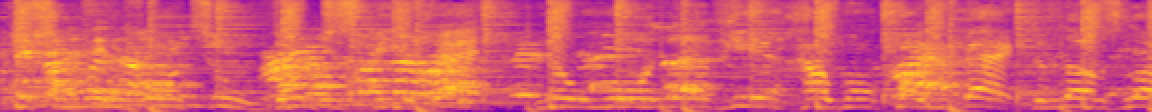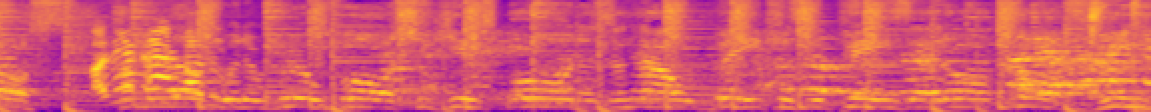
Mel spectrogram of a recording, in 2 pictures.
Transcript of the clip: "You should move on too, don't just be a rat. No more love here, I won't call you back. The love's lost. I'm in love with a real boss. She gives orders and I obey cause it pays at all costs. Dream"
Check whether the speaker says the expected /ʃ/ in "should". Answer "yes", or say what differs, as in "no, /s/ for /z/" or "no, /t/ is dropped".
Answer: no, /s/ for /ʃ/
